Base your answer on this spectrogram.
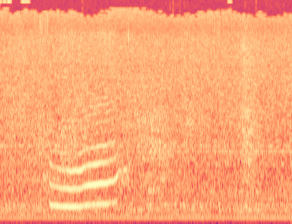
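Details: Bootsie, a pet cat, asleep and snoring: a single clear whistled tone rising gently and lasting under a second, with faint overtones, against a steady low hum in a quiet room.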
